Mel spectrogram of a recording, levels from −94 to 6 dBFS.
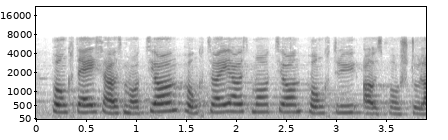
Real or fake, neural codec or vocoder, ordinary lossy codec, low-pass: real; none; none; 7.2 kHz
